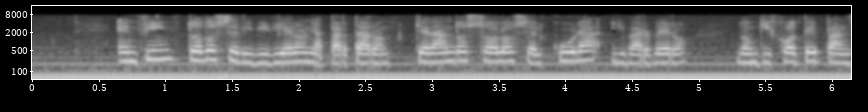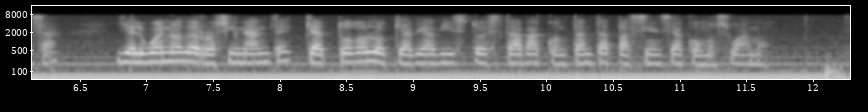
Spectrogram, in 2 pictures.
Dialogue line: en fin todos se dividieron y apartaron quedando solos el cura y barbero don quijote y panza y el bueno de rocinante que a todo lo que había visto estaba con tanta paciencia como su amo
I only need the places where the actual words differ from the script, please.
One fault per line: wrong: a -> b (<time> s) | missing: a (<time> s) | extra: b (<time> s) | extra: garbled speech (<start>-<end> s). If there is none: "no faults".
no faults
